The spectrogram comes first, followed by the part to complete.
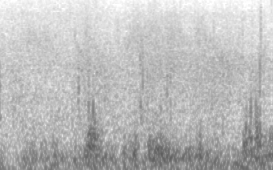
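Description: Wind blowing across the microphone, a loud uneven low noise.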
